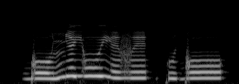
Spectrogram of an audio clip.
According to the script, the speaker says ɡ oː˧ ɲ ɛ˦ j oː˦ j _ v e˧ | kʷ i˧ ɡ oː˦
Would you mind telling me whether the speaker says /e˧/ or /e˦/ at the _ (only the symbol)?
e˧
